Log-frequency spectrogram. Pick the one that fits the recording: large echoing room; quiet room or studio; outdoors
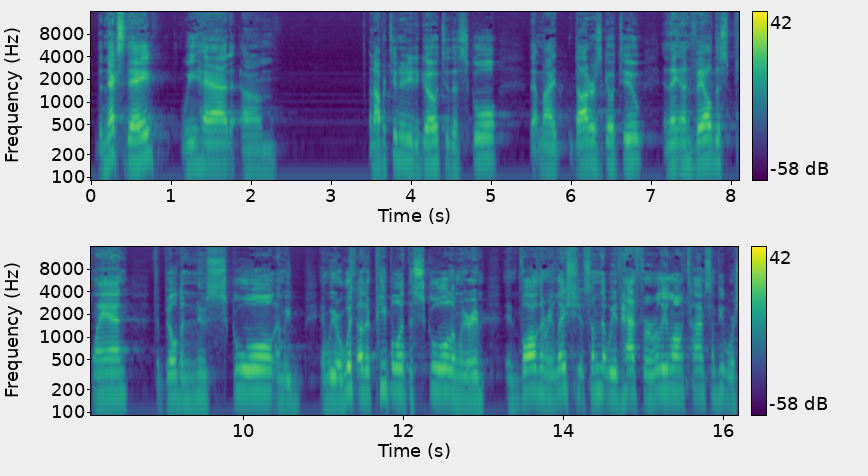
large echoing room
